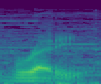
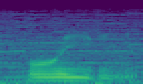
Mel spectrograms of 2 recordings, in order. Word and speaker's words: Ready: My last name is Ready, and it is spelled as it is read, so it is R-E-A-D-Y. And I grew up with fucking school teachers reading it off as reedy.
